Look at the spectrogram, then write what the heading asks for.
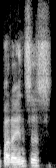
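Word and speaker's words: paraenesis: I've pronounced it a little bit better this time, paraensis.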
